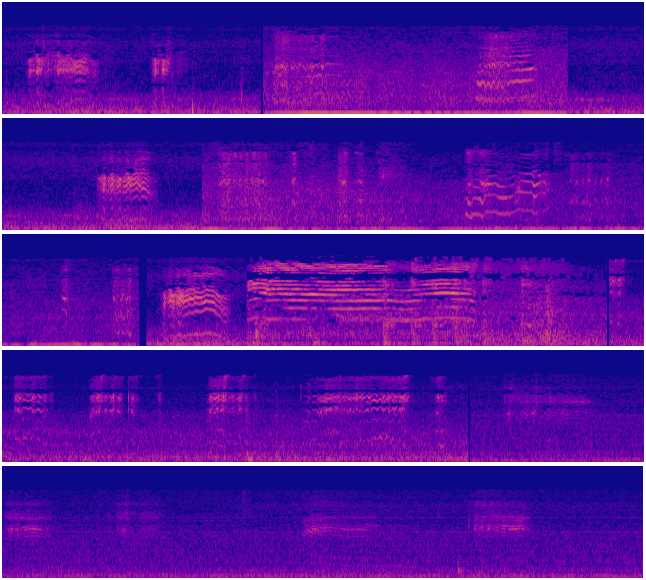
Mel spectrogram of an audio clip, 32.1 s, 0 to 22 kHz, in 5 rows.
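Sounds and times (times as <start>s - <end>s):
cats chirping and chattering: 7.4s - 18.2s, 18.9s - 27.4s.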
